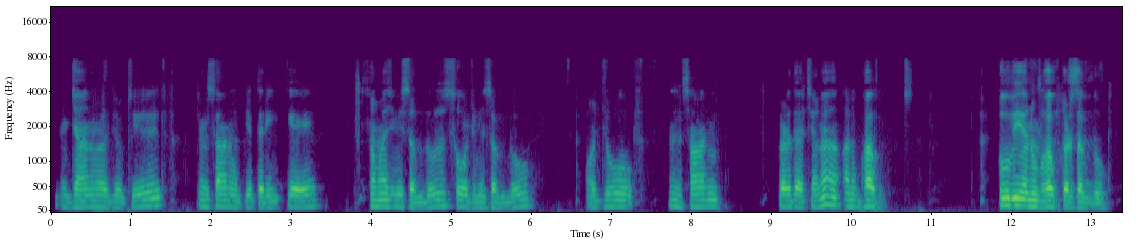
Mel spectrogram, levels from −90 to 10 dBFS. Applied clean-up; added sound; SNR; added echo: neural mask model DeepFilterNet 3.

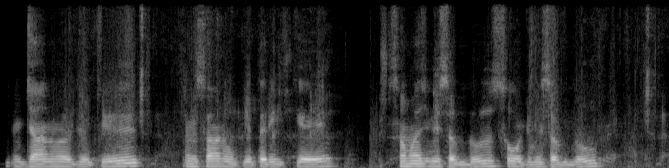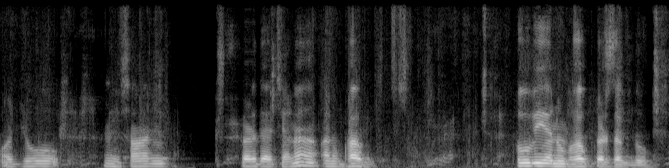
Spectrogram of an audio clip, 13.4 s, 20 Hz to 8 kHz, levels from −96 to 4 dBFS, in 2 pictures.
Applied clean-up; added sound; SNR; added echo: neural separator model SepFormer DNS4.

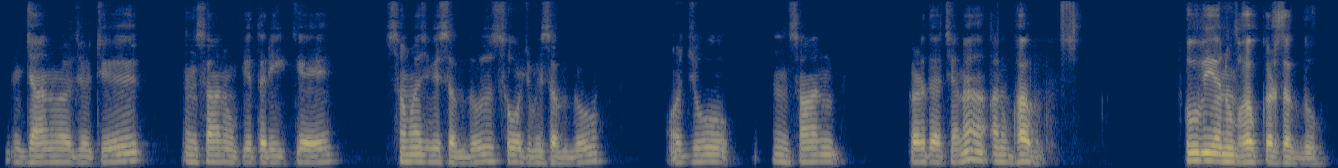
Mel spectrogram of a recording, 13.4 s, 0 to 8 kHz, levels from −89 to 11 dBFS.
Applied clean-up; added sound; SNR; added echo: none; none; none; none.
